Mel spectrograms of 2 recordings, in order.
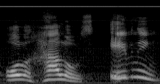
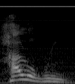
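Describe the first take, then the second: First: "All Hallows Evening" spelled out, with "Evening" given in full; uncontracted pronunciation. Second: "Halloween", the full phrase squeezed into one contracted word; contracted pronunciation. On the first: Preacher showing the congregation the original phrase, uncontracted pronunciation. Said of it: "en lugar de decir". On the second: Preacher showing how the English said it, contracted pronunciation. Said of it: "todo contraído en ese acento". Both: Shown as a demonstration.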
